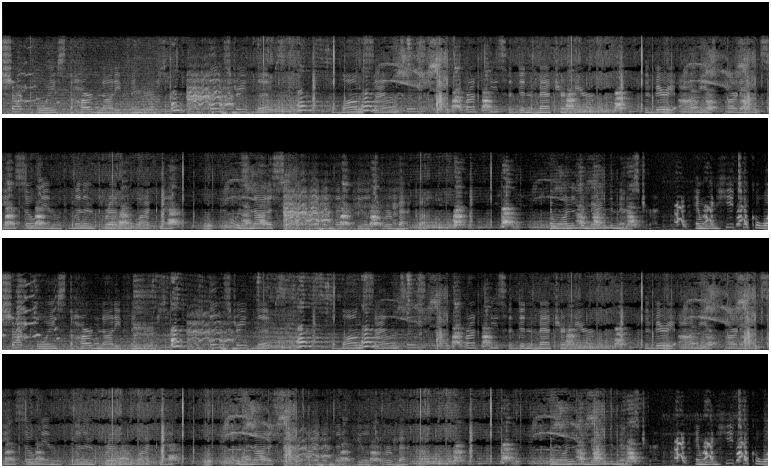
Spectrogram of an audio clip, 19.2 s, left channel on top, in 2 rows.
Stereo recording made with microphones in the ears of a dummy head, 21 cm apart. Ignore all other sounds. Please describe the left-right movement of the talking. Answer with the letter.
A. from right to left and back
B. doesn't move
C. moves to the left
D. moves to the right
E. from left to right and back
B.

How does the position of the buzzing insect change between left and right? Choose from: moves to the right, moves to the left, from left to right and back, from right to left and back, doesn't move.
moves to the right.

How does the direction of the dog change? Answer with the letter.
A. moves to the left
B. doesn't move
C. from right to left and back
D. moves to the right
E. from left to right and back
C.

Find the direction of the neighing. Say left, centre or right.
left.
